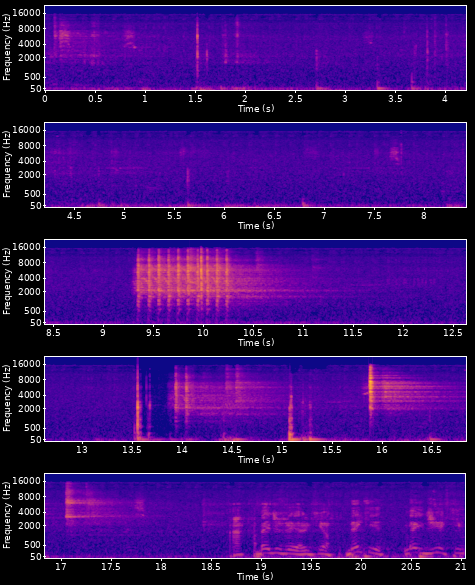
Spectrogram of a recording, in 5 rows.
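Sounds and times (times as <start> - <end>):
airsoft rifle full-auto burst: 9.3 - 10.5
low thumps: 18.7 - 21.0.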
